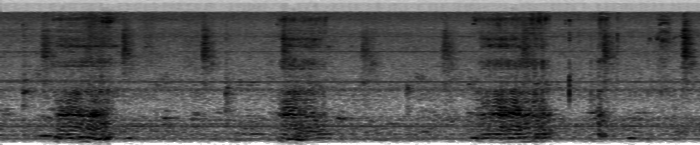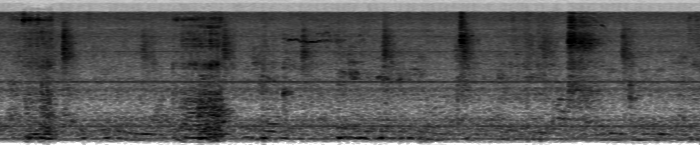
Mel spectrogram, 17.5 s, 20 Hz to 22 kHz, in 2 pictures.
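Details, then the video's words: Dudley, a 9-week-old pug puppy, snores while asleep indoors: soft, rasping breaths that return about every two and a half seconds in a slow, steady rhythm over a constant low electrical hum. "Pug puppy 9 weeks old 'Dudley Snoring'"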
